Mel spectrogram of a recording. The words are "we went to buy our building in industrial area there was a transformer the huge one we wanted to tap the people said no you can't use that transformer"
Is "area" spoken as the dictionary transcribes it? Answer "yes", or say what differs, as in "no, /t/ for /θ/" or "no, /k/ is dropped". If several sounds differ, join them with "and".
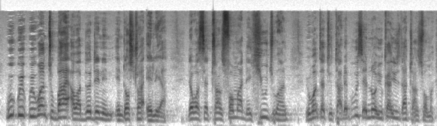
no, /l/ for /ɹ/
